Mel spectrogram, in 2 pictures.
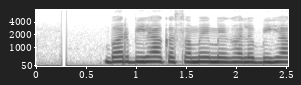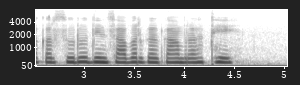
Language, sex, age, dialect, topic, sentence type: Chhattisgarhi, female, 18-24, Northern/Bhandar, agriculture, statement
